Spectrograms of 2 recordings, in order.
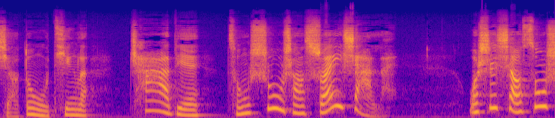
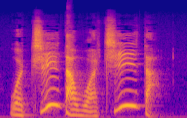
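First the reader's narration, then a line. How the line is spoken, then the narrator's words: Shouting while running off. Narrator (Chinese): 一面嚷，一面就跑了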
